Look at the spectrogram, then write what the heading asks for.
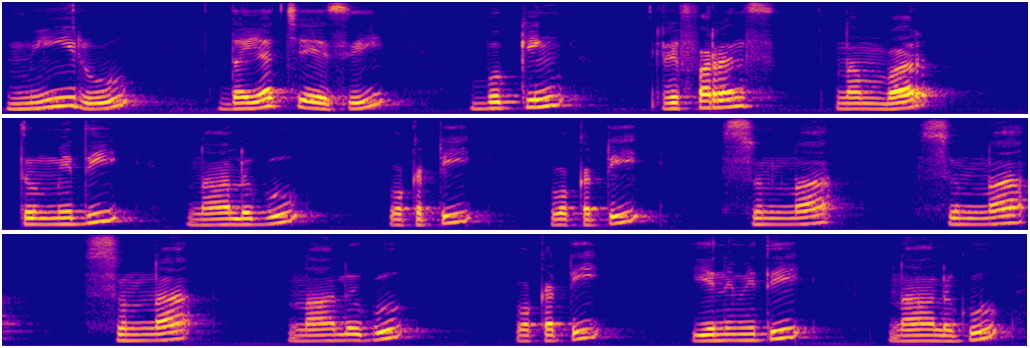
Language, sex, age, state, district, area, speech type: Telugu, male, 30-45, Andhra Pradesh, Nellore, rural, read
